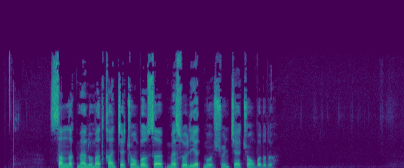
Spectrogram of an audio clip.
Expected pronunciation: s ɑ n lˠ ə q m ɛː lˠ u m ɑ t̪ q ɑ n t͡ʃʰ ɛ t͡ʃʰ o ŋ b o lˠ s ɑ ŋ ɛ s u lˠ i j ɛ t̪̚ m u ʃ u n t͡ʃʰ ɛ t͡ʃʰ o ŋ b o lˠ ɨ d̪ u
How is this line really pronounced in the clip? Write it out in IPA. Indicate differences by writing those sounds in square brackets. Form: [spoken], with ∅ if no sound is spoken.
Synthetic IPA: s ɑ n lˠ ə q m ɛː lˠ u m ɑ t̪ [qʰ] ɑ n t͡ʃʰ ɛ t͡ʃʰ o ŋ b o lˠ s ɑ [m] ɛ s u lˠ i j ɛ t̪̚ m u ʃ u n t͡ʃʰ ɛ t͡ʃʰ o ŋ b o lˠ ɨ d̪ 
